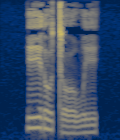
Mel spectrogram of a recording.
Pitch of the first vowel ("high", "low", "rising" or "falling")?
high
